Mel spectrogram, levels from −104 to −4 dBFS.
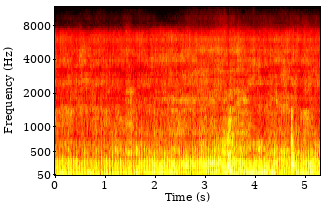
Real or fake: fake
